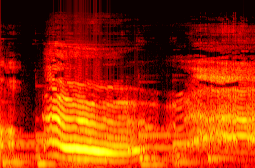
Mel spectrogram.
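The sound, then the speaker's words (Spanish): A person lets out one loud, exaggerated fake yawn, a drawn-out voiced moan that slides downward in pitch before trailing off into a breathy exhale. “Gritó fingiendo un bostezo.”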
